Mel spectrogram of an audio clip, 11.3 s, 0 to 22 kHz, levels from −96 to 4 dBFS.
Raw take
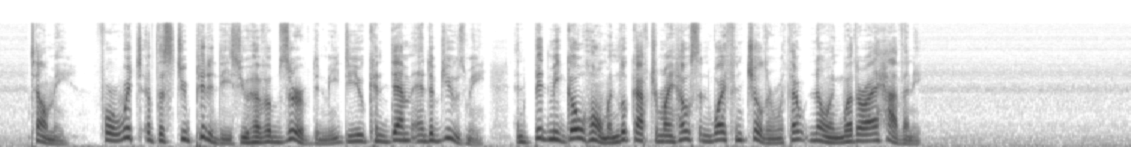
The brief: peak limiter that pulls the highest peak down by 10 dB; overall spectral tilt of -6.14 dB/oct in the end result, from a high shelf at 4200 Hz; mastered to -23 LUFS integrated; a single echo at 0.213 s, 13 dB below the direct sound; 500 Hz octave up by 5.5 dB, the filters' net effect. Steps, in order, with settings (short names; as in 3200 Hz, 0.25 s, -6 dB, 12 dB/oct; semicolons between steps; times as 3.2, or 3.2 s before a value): bell 500 Hz +6.5 dB; high shelf 4200 Hz +5.5 dB; limiter -16 dBFS; echo 0.213 s -13 dB; gain +4 dB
